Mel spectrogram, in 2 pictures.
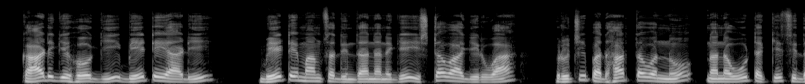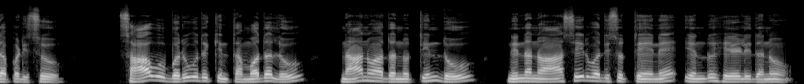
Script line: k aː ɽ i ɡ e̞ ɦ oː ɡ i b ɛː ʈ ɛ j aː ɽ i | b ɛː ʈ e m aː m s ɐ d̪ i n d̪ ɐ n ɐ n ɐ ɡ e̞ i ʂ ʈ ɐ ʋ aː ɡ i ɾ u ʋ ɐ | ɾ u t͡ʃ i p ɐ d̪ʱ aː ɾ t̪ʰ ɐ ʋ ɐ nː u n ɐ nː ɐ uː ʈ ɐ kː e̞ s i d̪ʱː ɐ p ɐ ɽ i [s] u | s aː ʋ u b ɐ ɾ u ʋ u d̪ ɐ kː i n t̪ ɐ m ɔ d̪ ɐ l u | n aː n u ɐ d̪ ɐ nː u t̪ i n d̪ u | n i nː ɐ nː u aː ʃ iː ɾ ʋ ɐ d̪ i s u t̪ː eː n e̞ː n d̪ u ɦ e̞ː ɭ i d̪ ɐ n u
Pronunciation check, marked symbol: correct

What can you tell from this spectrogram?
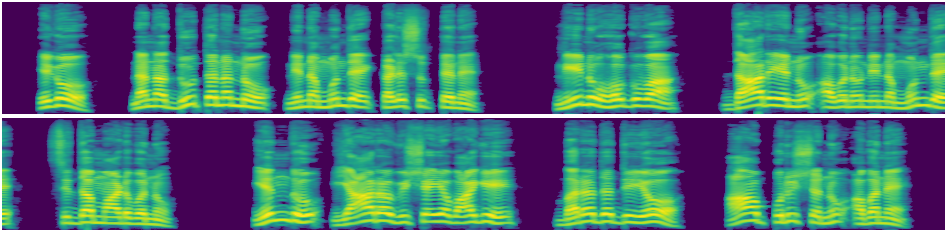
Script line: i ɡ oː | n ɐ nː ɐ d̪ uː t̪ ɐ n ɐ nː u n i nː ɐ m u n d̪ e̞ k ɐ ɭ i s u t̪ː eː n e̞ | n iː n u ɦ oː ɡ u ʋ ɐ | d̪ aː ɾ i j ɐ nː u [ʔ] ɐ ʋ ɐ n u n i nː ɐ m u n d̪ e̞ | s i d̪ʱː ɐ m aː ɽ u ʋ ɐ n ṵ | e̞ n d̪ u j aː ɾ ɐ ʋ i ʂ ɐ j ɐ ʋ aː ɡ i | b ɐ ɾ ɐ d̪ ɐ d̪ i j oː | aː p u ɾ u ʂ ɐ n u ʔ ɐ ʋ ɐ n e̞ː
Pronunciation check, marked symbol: correct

